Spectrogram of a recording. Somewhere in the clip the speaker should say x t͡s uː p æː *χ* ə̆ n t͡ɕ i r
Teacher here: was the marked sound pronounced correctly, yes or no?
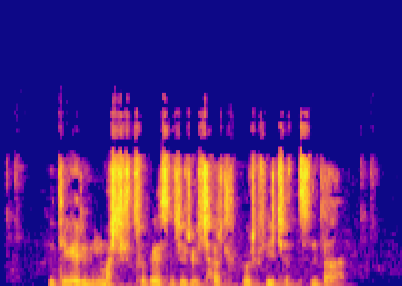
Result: no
